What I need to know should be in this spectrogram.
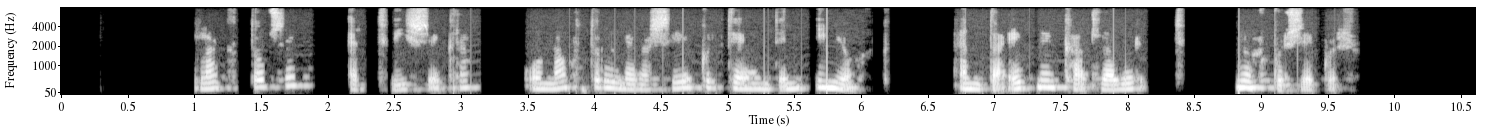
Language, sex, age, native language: Icelandic, female, 20-29, Icelandic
